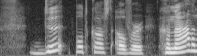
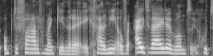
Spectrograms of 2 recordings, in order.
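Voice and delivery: normal talking voice

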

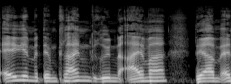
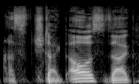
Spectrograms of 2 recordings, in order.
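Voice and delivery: usual speaking voice

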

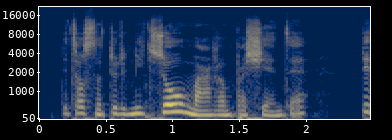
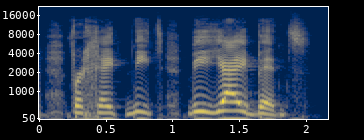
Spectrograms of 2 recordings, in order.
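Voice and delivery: slow, loud and raised, each word driven home; "Vergeet niet wie jij bent" with JIJ hit hard; furious warning; 4 semitones higher, 5 dB louder, slower than usual. A narrator's reading. Mother Death puts her godchild in his place, slow emphatic anger. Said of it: "Moeder Dood was woedend".

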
